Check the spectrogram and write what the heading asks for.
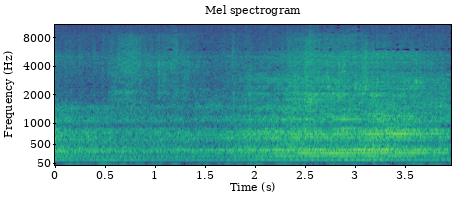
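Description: A propeller airplane engine drones steadily in flight, a loud, continuous low hum with a faint throb that swells slightly toward the end, heard alone without voices, as the pilot swings over for a look at another plane below.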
